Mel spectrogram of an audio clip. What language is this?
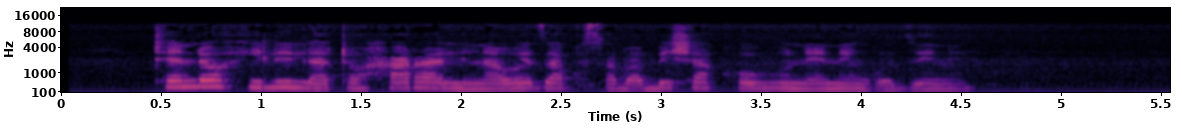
Swahili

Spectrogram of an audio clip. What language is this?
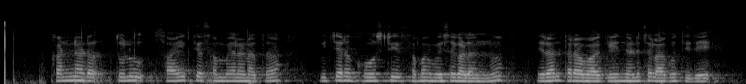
Kannada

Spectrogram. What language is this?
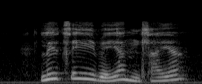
Tswana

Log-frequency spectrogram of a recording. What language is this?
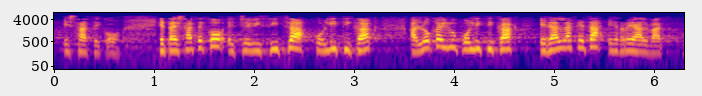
Basque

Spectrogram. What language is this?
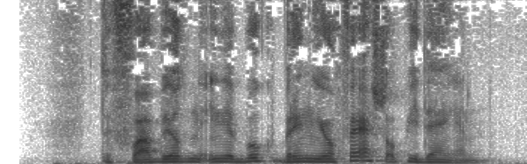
Western Frisian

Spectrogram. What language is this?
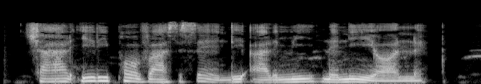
Esperanto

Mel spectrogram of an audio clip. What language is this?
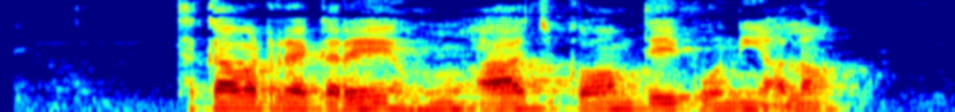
Marwari (Pakistan)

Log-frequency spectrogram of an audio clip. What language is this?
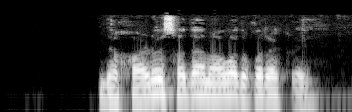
Pashto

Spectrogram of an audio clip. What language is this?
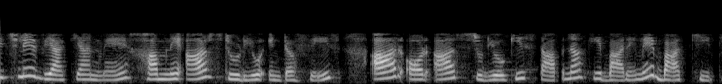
Hindi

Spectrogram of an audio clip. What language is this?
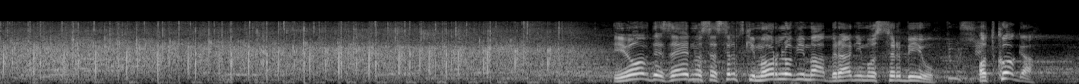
Serbian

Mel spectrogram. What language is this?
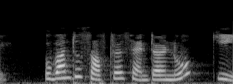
Assamese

